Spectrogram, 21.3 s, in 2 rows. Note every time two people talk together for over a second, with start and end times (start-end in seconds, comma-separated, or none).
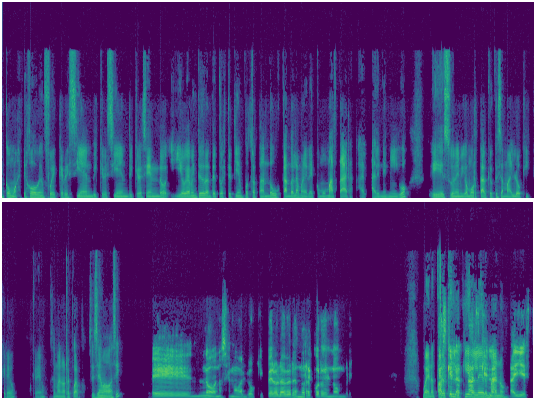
19.3-20.8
